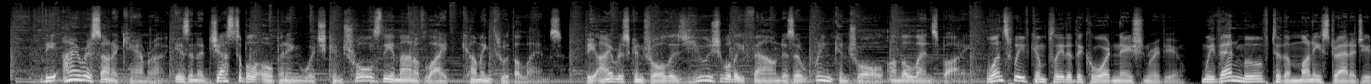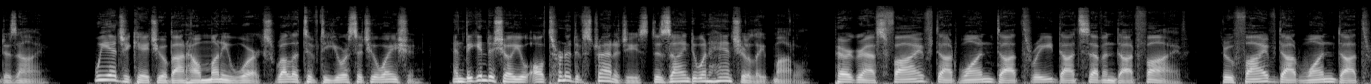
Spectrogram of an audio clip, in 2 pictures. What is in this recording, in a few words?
E-Learning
